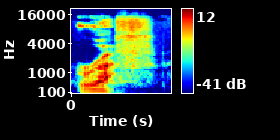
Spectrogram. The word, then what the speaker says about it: rough: words rough and roughly first pronunciation use the short H sound like cup and up r- R Ruff the GH makes the F sound like flowers FF Ruff and roughly it's rough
